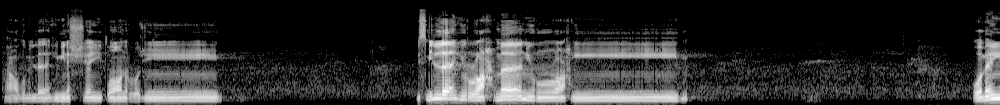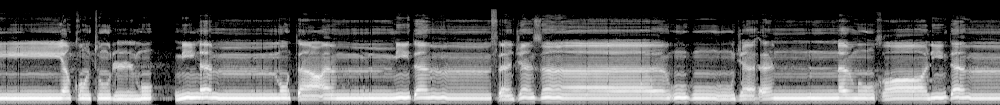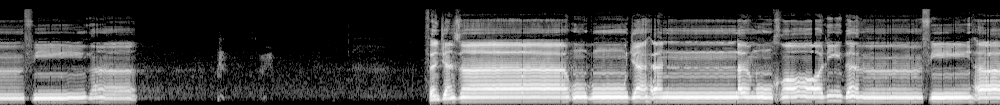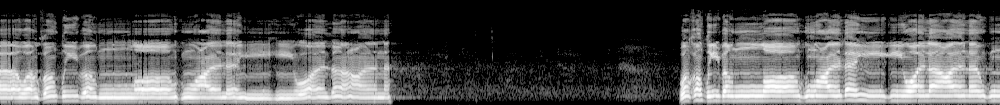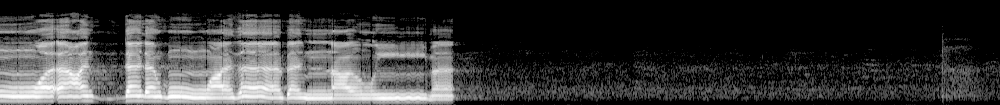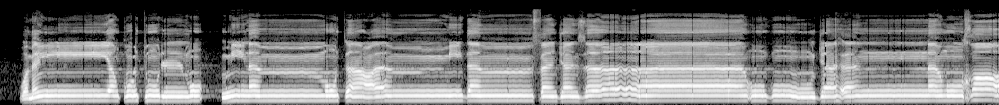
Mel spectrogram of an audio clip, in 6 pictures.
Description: Kur’an tilaveti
